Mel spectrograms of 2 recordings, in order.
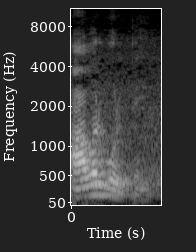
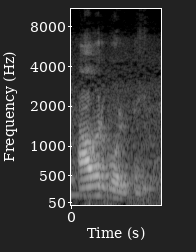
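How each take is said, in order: No difference in how they are said.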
